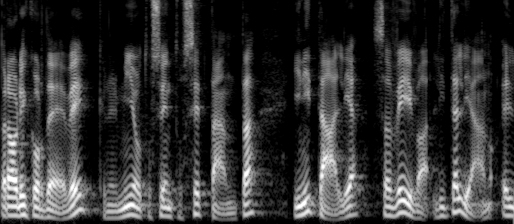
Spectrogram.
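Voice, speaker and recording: A man speaks at a fairly slow pace and medium pitch, with vocal fry. His loudness swings widely. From Veneto. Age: 30s. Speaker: lecturer on Venetian language. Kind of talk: lecture. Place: hall. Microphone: podium.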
